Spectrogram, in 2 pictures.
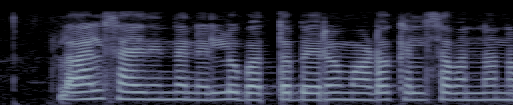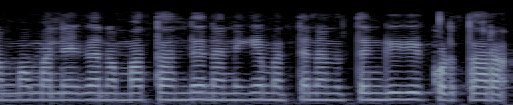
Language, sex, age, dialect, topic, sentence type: Kannada, female, 41-45, Central, agriculture, statement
